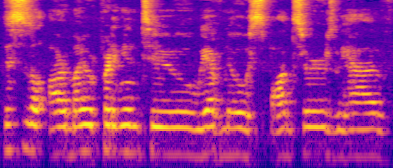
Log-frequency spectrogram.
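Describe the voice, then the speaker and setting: A man with a deep voice co-hosting a podcast in casual chat, soft-spoken and hesitant, often restarting his sentences. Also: completely flat delivery, moderate pace, reverberant. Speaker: podcast co-host.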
